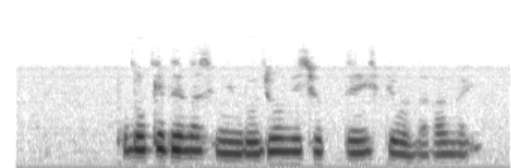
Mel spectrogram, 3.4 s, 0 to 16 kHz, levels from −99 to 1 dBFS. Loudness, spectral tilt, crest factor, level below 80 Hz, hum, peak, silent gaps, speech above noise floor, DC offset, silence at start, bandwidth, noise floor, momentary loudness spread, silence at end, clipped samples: -28 LUFS; -10.5 dB/octave; 18 dB; -74 dBFS; none; -12 dBFS; none; 44 dB; under 0.1%; 0.8 s; 4.9 kHz; -72 dBFS; 14 LU; 0.2 s; under 0.1%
